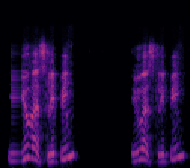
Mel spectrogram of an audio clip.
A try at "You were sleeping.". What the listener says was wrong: அது கேள்வியா இருக்கு. அந்த கடைசியில ஸ்லீப்பிங் இழுக்க கூடாது. You were sleeping.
